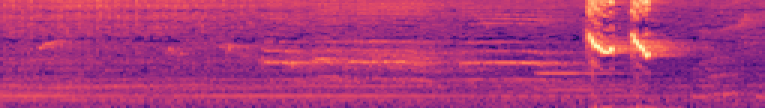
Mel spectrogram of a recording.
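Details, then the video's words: Sooty-headed bulbul giving unusual sounds while singing actively: after faint background tones, a sudden double note, two sharp downward-sliding chirps close together, near the end. "kutilang gacor suara aneh"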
